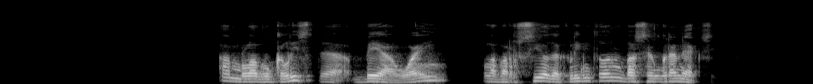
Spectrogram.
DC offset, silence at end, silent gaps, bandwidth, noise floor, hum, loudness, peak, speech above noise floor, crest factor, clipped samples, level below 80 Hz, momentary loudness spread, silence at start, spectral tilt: under 0.1%; 1.05 s; 4.57-4.82 s; 7.8 kHz; under -90 dBFS; none; -20 LUFS; -2 dBFS; over 70 dB; 20 dB; under 0.1%; -60 dBFS; 8 LU; 2.2 s; -6 dB/octave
